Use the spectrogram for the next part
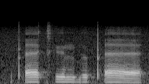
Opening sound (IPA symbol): pʼ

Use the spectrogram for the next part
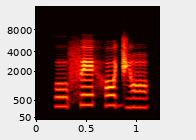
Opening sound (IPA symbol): o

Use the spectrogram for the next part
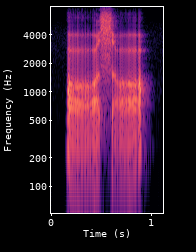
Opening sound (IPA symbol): ɑ̰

